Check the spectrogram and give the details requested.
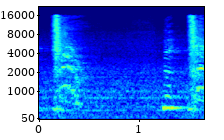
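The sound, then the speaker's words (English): Two quick, sharp sneezes about a second and a half apart, fairly soft, with a brief breathy intake just before the second one. “Bless you.”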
